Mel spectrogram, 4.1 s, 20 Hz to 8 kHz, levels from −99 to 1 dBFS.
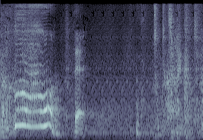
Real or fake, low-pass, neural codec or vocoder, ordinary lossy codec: fake; none; codec, 16 kHz, 1.1 kbps, Voila-Tokenizer; none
